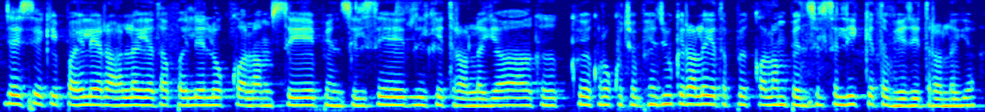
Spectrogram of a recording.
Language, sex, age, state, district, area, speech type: Maithili, female, 30-45, Bihar, Sitamarhi, rural, spontaneous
